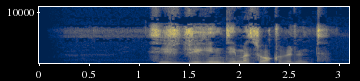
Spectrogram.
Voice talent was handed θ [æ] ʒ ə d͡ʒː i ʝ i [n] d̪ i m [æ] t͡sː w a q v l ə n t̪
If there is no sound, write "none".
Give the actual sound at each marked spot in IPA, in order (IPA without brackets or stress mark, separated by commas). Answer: i, n, æ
